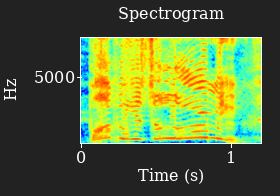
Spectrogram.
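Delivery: put-on very high, loud child's cry; panicky little boy. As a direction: imitate a child bursting in alarmed. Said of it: "He's like".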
